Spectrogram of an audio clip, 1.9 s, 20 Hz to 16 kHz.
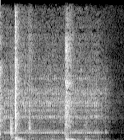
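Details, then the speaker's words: Panasonic Cobra RX-ED77 boombox cassette doors: faint steady motor hum with a couple of soft clunks but doors do not close; owner suspects perished closing-mechanism belts; doors close manually. "can you hear the motor going so the motor doesn't close the cassette deck I assume it should close them otherwise you wouldn't hear the motor sound"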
